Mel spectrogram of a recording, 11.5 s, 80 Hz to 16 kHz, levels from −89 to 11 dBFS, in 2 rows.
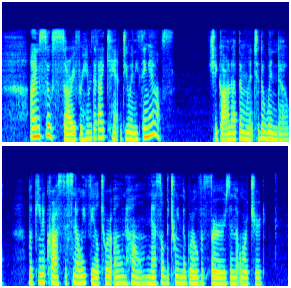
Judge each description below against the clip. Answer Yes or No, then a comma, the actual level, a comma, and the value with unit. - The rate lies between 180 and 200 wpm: Yes, average, 195 wpm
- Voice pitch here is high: No, medium, 165 Hz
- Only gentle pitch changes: Yes, narrow, 2.3 semitones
